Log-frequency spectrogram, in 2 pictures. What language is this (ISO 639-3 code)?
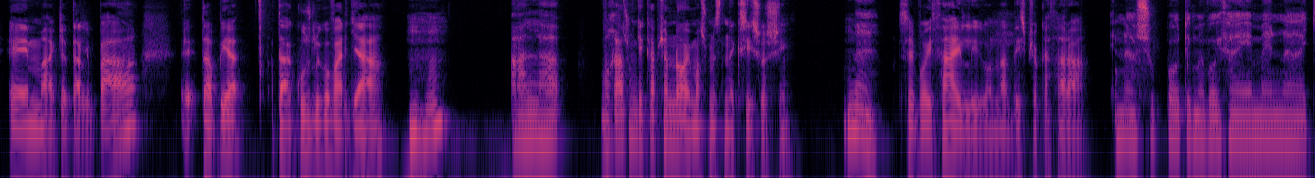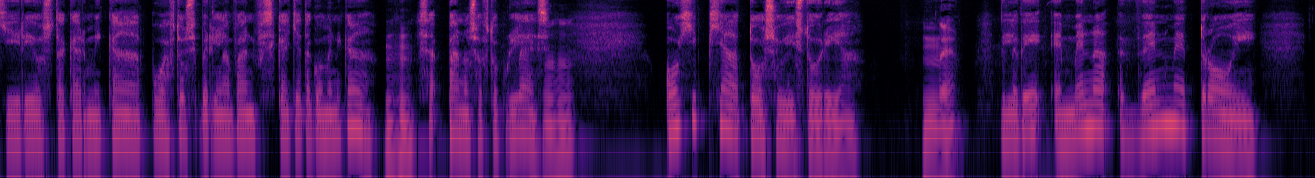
ell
